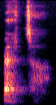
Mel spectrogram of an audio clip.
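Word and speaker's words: בטח: But beta is one word, one syllable.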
